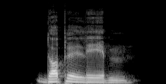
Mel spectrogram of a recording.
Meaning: double life
- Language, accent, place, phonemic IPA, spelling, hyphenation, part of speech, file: German, Germany, Berlin, /ˈdɔpl̩ˌleːbn̩/, Doppelleben, Dop‧pel‧le‧ben, noun, De-Doppelleben.ogg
